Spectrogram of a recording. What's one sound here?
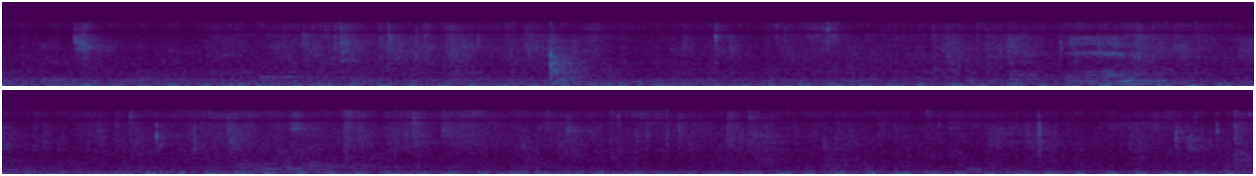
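A man speaks calmly into a microphone, heard from a distance.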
